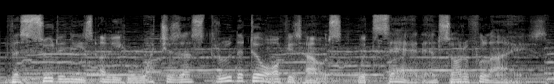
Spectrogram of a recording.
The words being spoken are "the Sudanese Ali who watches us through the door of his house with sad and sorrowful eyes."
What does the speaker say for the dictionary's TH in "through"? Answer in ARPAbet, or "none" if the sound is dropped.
TH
